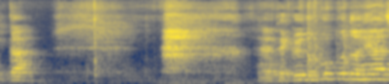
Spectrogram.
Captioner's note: sigh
